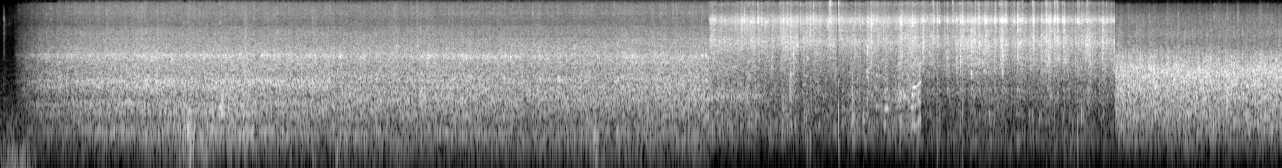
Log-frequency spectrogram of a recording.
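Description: Heavy unseasonal rain pours down steadily, a dense close hiss of drops drumming on surfaces. It grows sharper and louder in the second half, with no voices.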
